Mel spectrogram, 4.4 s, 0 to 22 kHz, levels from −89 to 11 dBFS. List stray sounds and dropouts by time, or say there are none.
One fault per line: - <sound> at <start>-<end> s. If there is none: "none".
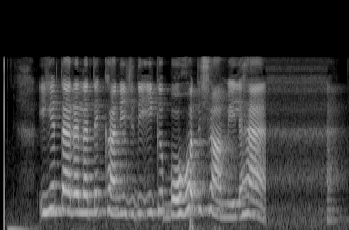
none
